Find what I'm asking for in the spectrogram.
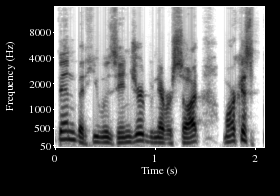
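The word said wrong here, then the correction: Marques: Bolden isn't, Marquise Bolden. I was corrected on his pronunciation of his name.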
